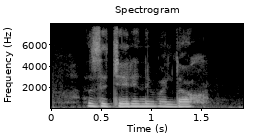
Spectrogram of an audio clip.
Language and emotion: Russian, neutral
